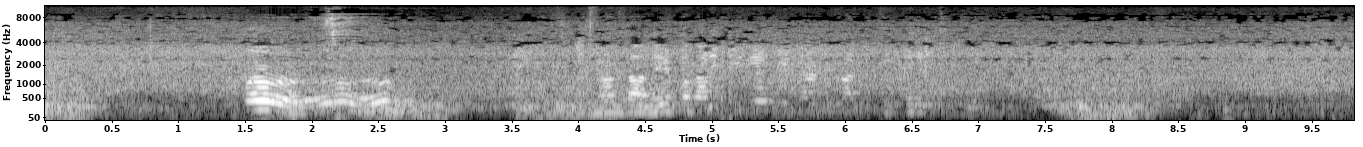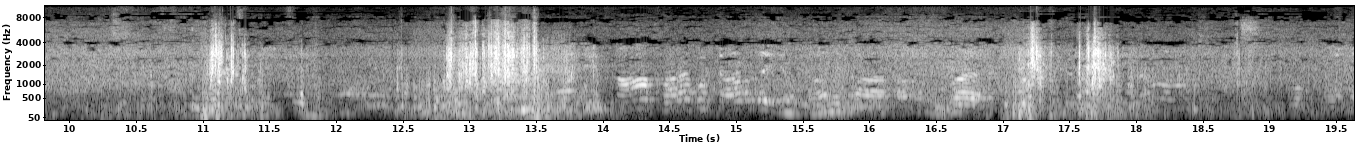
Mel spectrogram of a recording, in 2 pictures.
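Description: Strong wind gusts roar outdoors.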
